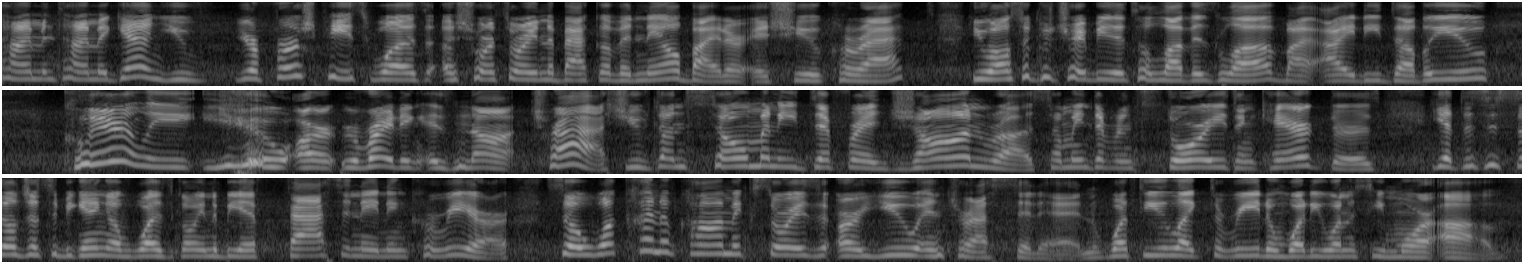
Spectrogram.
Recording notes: Interview at Five Points Festival 2017!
